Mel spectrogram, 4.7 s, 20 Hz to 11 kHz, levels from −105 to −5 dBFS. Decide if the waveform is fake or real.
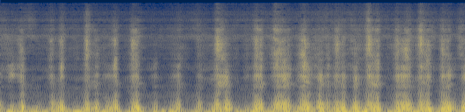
fake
